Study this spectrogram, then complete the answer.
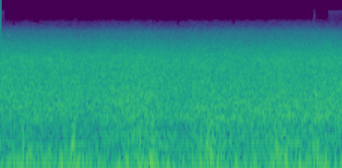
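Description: Gullfoss waterfall in Iceland, a dense, unbroken roar of heavy falling water mixed with wind buffeting, loud and constant throughout with no voices.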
